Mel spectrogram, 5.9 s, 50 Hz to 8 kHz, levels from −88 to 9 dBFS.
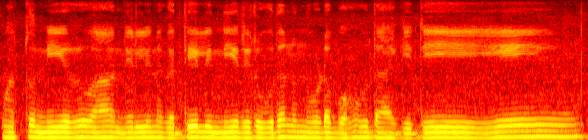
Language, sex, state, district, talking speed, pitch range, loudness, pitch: Kannada, male, Karnataka, Koppal, 70 wpm, 110-115 Hz, -15 LUFS, 110 Hz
